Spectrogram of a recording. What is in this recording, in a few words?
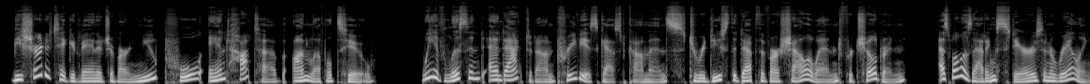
Pool and hot tub hotel phones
